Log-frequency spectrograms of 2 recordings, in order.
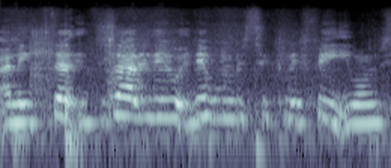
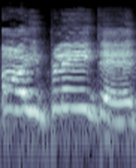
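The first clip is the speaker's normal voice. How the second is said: shouting, higher and louder; 5 semitones higher, 6 dB louder than usual. Retelling what Kevin did when she got hurt: imitating Kevin shouting. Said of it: "he just shouts at you".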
